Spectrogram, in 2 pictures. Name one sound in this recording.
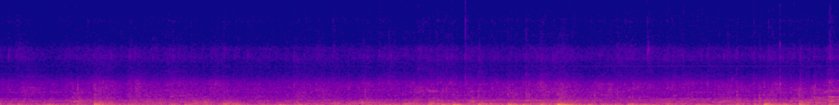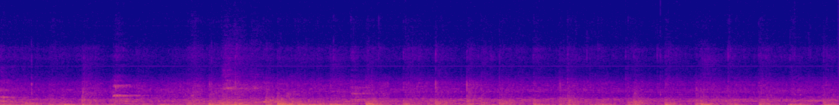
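Bare feet thump and patter on a stage floor.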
